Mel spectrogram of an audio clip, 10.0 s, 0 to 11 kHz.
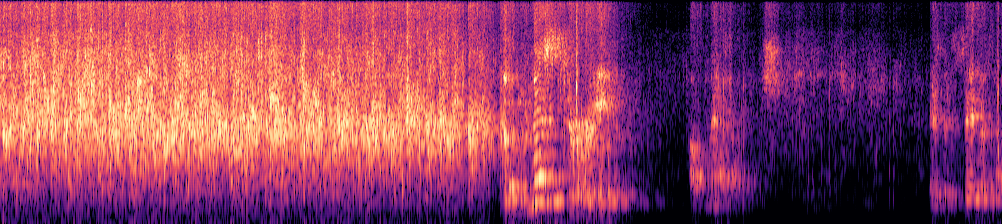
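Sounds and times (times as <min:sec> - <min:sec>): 
audience applauding: 0:00.0 - 0:05.6
speech: 0:05.1 - 0:06.4.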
